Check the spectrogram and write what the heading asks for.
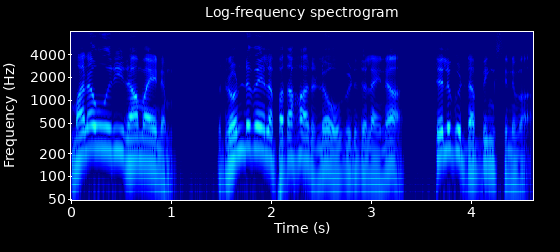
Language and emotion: Telugu, neutral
